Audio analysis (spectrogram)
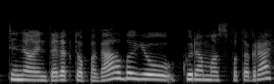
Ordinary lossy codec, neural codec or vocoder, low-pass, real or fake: MP3, 32 kbps; codec, 16 kHz, 1 kbps, X-Codec, WavLM features, trained on Multilingual LibriSpeech; 7.2 kHz; fake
